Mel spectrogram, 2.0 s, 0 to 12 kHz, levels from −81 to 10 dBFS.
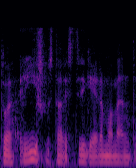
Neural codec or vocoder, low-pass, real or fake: codec, 16 kHz, 1.1 kbps, Voila-Tokenizer; 7.2 kHz; fake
